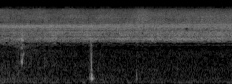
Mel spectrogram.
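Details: Cicada song in a rural Brazilian setting: an unbroken, high, hissing drone at steady volume, with a few faint clicks beneath.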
